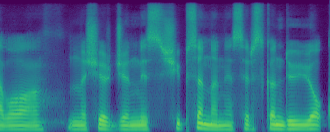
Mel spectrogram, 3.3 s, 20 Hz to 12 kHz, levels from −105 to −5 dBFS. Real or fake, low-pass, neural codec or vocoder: fake; 10.8 kHz; codec, 24 kHz, 0.9 kbps, WavTokenizer, large speech release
